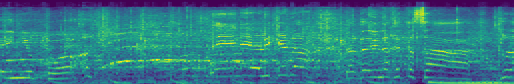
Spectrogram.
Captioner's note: applause, cheering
